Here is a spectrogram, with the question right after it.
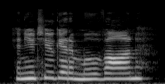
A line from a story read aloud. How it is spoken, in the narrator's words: grumbled Morgana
